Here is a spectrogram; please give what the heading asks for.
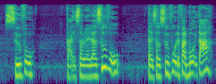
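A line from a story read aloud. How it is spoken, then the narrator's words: Anguished wounded-beast scream. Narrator (Vietnamese): Gia Luật Tòng Phi hét lên như một con dã thú bị thương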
